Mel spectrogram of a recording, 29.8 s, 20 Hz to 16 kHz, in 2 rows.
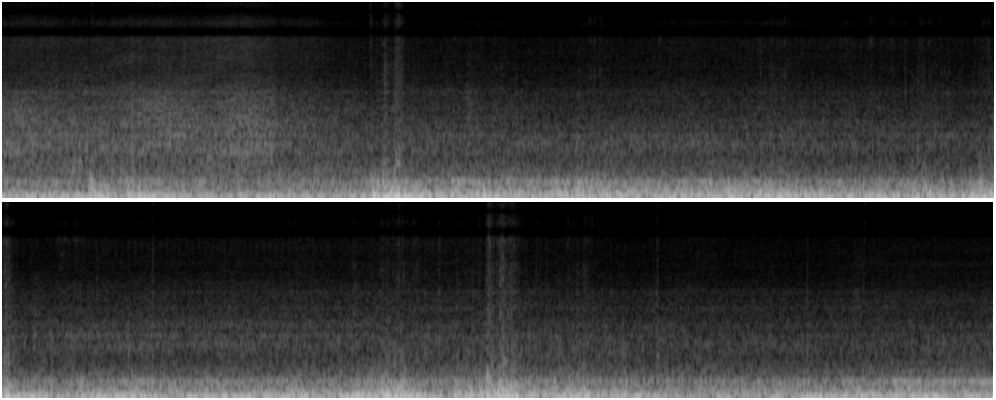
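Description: Steady low rumble of a car driving along an expressway: road and tyre noise with engine hum, plus three short louder noises about 6, 15 and 22 seconds in.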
